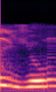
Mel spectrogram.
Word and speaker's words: Jung: follow करते हैं काल युंग ने देखो यहां पे स्पेलिंग में जे है लेकिन जे नहीं बोलना है ठीक है यू से बोलना है युंग काल युंग ने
